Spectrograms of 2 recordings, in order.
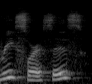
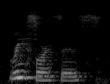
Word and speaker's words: resources: second syllable renewable renewable and resources we stress the first syllable resources resources altogether renewable resources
